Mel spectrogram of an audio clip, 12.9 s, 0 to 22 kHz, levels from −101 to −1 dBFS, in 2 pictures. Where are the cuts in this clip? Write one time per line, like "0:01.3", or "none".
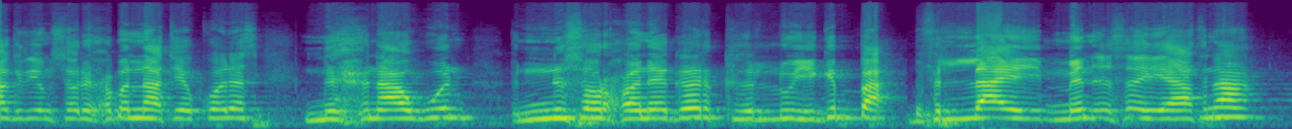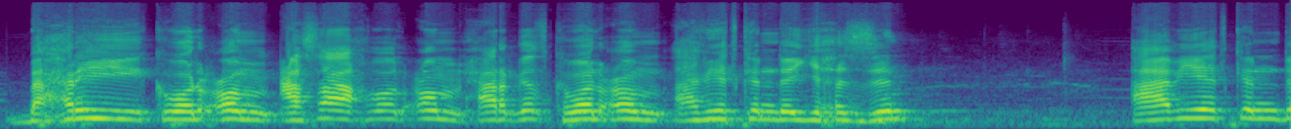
0:04.5
0:06.4
0:09.2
